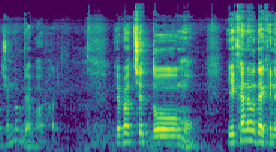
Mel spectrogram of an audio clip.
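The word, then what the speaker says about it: どうも: এবার হচ্ছে দম। এখানেও দেখেন এই উটা কিন্তু উচ্চারণ হবে না। কারণ এর আগে একটা ও সাউন্ড আছে।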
